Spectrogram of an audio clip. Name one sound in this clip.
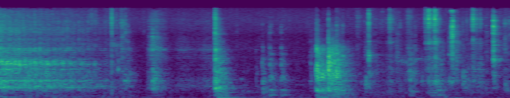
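A tap creaks and clicks as it cuts threads.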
